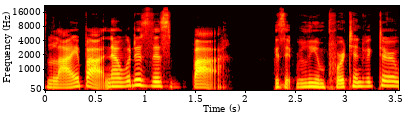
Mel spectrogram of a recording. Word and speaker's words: 吧: And the ba just is a neutral tone. So it's pronounced very lightly.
